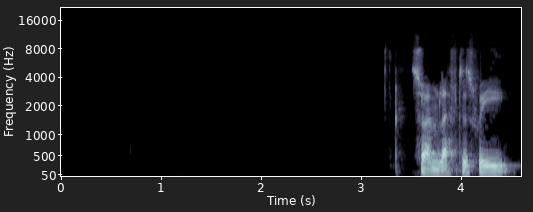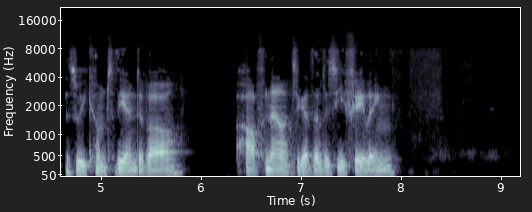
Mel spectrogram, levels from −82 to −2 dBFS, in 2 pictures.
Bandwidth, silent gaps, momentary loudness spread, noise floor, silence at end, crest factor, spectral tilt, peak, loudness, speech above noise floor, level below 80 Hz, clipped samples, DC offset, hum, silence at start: 10.5 kHz; none; 10 LU; -67 dBFS; 1.25 s; 20 dB; -6 dB/octave; -8 dBFS; -24 LUFS; 44 dB; -54 dBFS; under 0.1%; under 0.1%; none; 3.5 s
